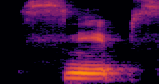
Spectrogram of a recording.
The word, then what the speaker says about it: SNP: what is a genetic snip and snip is usually um it's spelled with a capital s capital n and a capital p so what does that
